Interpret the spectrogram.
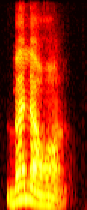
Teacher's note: गौइन क्योंकि भारी लफ्ज है, थिक लेटर है, तो उसकी आवाज भारी अदा हुई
